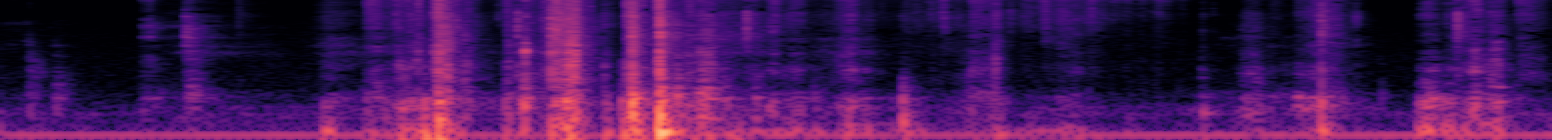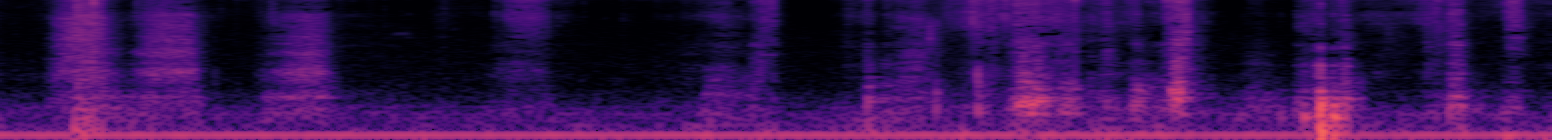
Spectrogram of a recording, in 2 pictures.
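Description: Packing tape on a cardboard shipping box being slit and torn open: a run of sharp rips and scrapes, loudest about two to three seconds in, with scattered further rips as the tape and cardboard flaps are pulled back.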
